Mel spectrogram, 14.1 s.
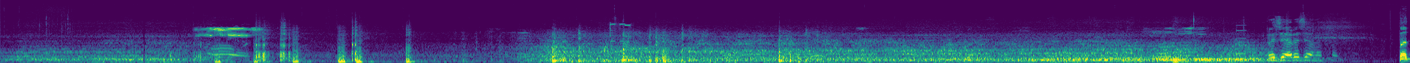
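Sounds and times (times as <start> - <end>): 
warplane jet roar during a night bombardment: 0.0 - 13.5
rocket fire bangs during a night bombardment: 1.9 - 10.2.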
